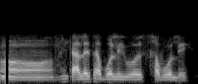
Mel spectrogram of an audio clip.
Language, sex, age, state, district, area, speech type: Assamese, male, 18-30, Assam, Sivasagar, rural, conversation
